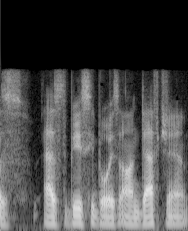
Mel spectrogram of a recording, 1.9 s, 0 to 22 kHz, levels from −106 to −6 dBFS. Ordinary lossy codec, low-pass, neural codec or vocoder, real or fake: MP3, 64 kbps; 7.2 kHz; none; real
